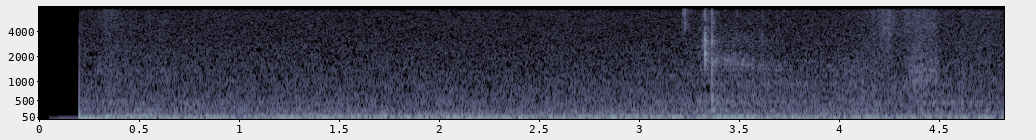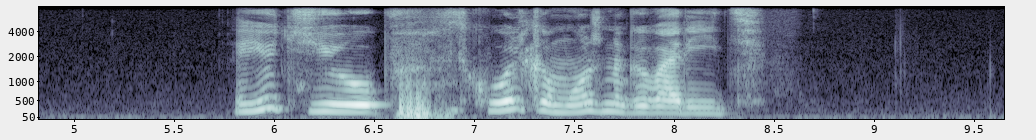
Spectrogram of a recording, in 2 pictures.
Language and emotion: Russian, angry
